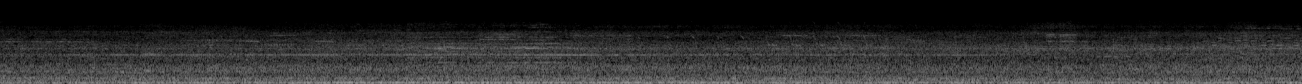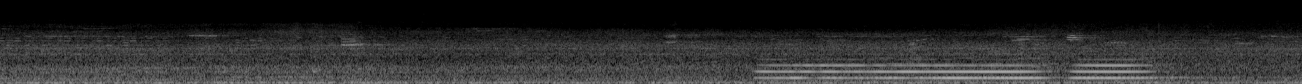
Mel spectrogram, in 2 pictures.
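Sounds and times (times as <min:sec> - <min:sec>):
electric train pulling away: 0:00.0 - 0:26.0.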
